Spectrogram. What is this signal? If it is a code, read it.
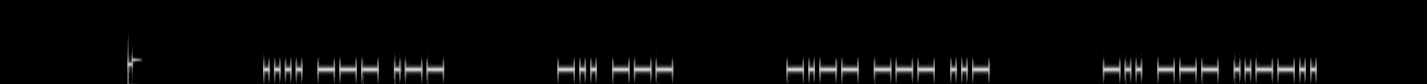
Morse code, heard as a keyed tone, about 22 wpm, 700 Hz. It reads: HOW DO YOU DO?
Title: 3x Word-Spacing - Sentences from Top 100 Words - 22wpm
